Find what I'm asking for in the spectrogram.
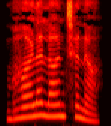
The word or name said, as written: ಭಾಳಲಾಂಛನ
